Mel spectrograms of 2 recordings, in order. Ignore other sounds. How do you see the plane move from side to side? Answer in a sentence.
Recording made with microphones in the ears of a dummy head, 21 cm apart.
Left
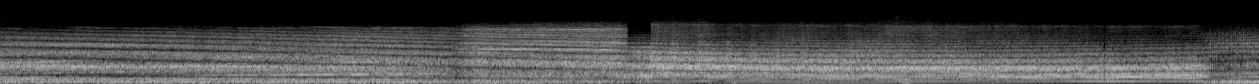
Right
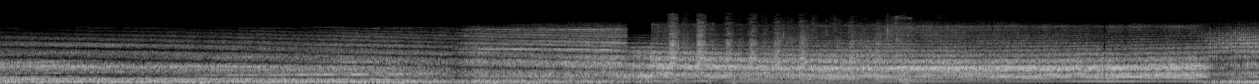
You can hear the plane move to the right.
